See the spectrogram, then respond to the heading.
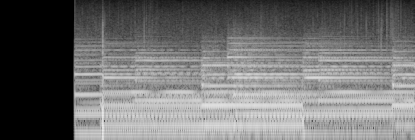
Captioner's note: clock chimes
